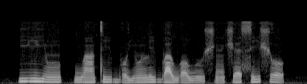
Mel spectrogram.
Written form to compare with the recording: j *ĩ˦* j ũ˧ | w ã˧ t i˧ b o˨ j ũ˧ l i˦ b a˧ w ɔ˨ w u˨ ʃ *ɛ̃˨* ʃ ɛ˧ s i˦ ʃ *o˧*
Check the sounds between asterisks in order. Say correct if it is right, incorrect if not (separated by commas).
incorrect, correct, incorrect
